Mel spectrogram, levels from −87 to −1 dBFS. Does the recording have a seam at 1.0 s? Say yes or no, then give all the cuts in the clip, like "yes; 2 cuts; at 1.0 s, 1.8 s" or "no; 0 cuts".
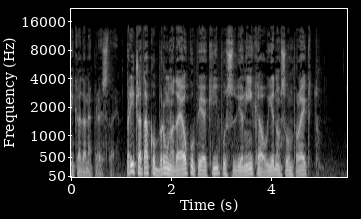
yes; 1 cut; at 1.0 s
